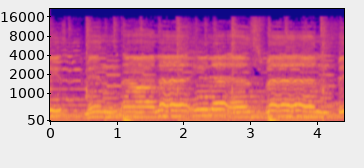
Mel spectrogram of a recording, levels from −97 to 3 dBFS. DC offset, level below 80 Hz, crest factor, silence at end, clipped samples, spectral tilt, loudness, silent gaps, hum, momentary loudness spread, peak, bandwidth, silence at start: 0.2%; -30 dBFS; 14 dB; 0 s; under 0.1%; -4.5 dB/octave; -17 LUFS; none; none; 4 LU; -2 dBFS; 16 kHz; 0 s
